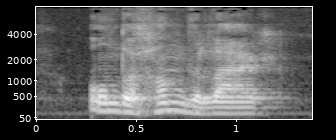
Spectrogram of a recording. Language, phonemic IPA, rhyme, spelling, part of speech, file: Dutch, /ɔn.dərˈɦɑn.də.laːr/, -ɑndəlaːr, onderhandelaar, noun, Nl-onderhandelaar.ogg
- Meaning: negotiator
